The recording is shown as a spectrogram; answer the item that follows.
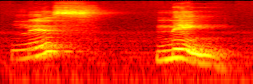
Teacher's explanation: listening or even less you don't say listening you say listening you don't hear the t and you don't hear the e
